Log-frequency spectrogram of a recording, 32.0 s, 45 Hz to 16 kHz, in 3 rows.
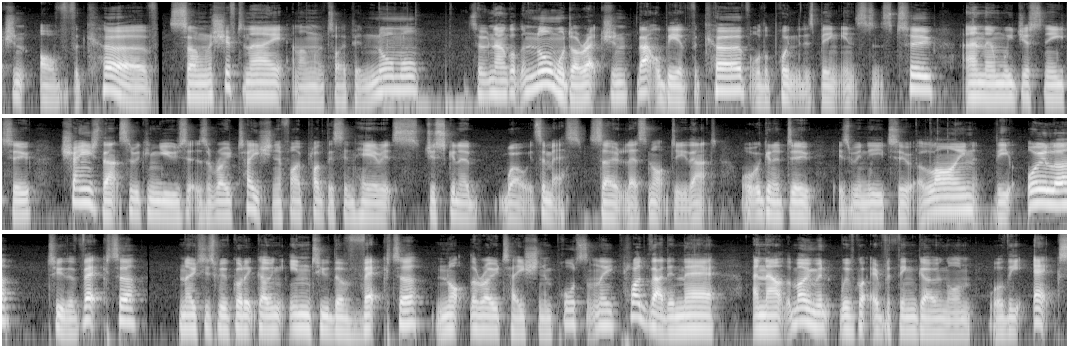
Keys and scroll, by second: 0.6 ctrl+z, 0.6 ctrl+z, 0.7 ctrl+z, 2.1 shift+a.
